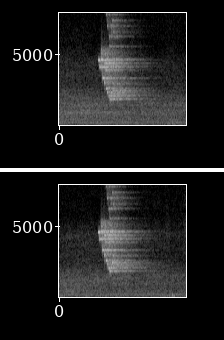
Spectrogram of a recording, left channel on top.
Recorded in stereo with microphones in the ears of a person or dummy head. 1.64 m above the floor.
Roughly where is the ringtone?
Right.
